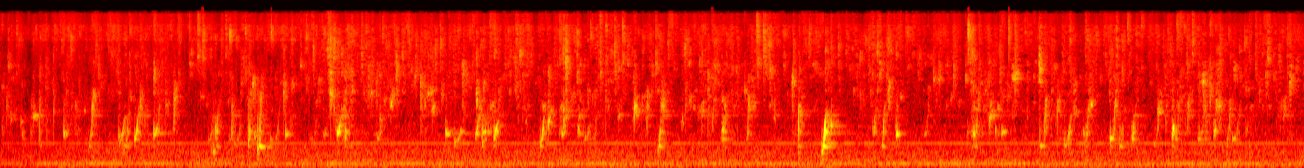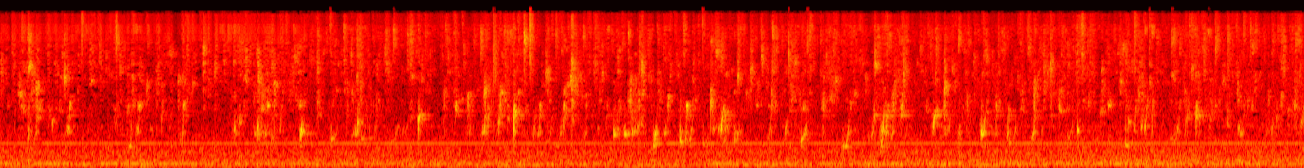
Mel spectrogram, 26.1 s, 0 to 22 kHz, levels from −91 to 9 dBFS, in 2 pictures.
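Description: An everyday sound recording. From 12.88 to 16.19 s, a call bitrate drop makes it coarse and duller. That fits the encoder falling from about 32 to 17 kbps.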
